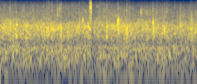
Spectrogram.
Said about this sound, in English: How about a round of applause for our creative team putting all this stuff together? And I think they've done great.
